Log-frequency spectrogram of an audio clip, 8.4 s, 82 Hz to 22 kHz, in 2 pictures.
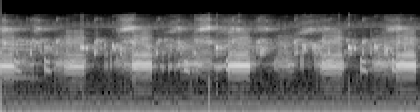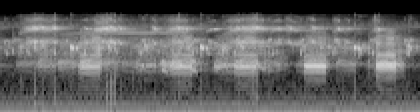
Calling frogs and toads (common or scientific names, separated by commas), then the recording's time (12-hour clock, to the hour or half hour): menwig frog, lesser tree frog, pointedbelly frog, Pithecopus azureus, Scinax fuscovarius, Cuyaba dwarf frog, Elachistocleis matogrosso
10pm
